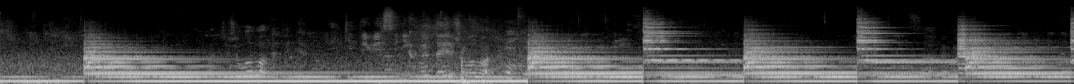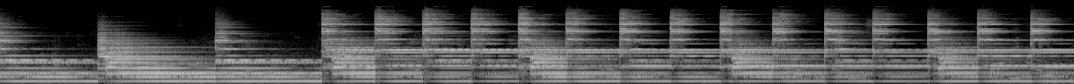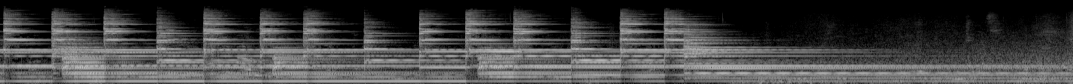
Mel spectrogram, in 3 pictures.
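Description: Russian Orthodox church bells rung by hand, with ropes and a pedal, in a bell tower. A deep bell is struck every few seconds and its tone hangs on under strikes of middle bells about once a second. From about halfway the small treble bells join in a quick chime of about three strikes a second, which stops shortly before the end, leaving the bells ringing on.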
